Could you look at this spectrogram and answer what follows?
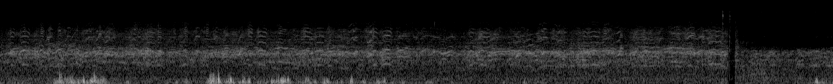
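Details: First autumn migrant Pink-footed geese arriving in the Kelvin Valley, North Glasgow, on 25 September 2021: a dense chorus of many honking, yelping calls layered together, with low thumps and rumbles in the foreground.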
